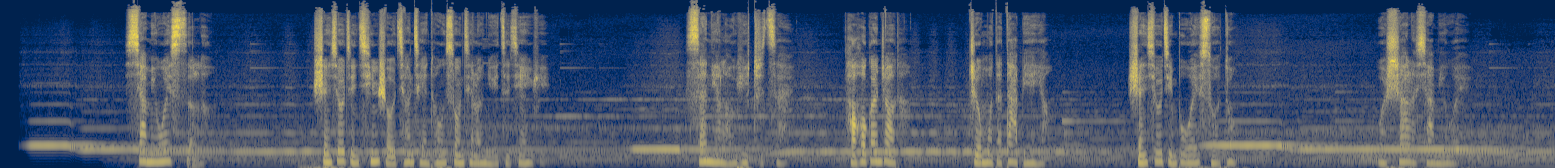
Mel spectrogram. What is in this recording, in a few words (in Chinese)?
女, 温柔, 小说简介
